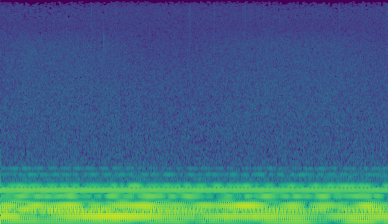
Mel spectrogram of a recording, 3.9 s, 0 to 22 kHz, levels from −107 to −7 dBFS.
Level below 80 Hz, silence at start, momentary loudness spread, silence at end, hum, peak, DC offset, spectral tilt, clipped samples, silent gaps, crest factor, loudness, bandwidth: -34 dBFS; 0 s; 5 LU; 0 s; 50 Hz at -35 dBFS; -10 dBFS; under 0.1%; -11.5 dB/octave; under 0.1%; none; 10 dB; -22 LUFS; 1.2 kHz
